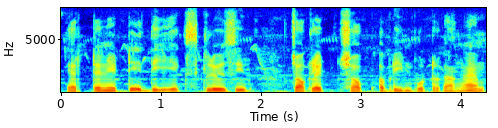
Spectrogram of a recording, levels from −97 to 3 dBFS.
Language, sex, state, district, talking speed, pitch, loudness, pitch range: Tamil, male, Tamil Nadu, Nilgiris, 100 wpm, 105 Hz, -21 LUFS, 90-120 Hz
